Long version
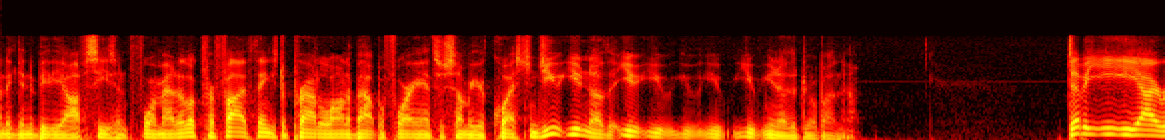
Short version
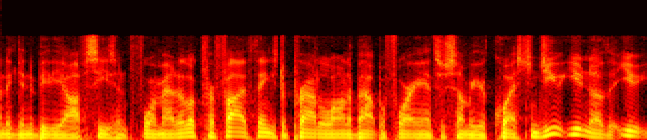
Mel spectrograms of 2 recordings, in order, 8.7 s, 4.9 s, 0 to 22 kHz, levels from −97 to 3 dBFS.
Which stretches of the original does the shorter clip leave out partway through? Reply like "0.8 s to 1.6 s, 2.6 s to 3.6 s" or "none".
none

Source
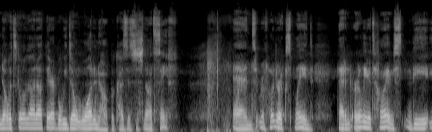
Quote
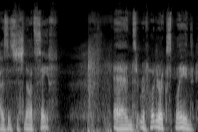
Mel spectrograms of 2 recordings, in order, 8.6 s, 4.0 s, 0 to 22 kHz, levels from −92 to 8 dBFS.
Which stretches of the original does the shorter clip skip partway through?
none

